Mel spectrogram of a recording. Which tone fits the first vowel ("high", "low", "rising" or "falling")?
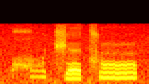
high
